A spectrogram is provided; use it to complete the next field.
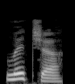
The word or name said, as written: licha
